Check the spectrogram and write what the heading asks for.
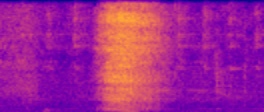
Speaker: I got sneeze. Sorry, you had to hear that. I couldn't pause it, so sorry.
